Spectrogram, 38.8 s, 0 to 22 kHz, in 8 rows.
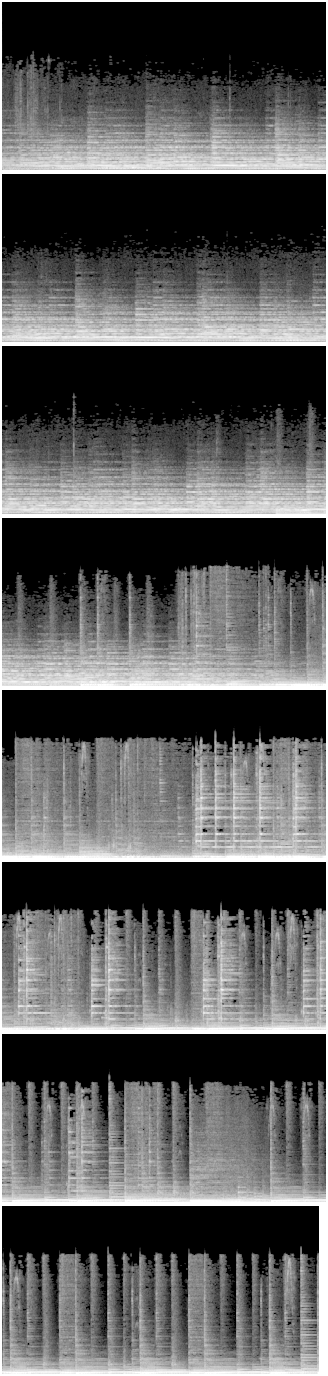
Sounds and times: Change ringing (campanology): 0.0s - 32.2s.

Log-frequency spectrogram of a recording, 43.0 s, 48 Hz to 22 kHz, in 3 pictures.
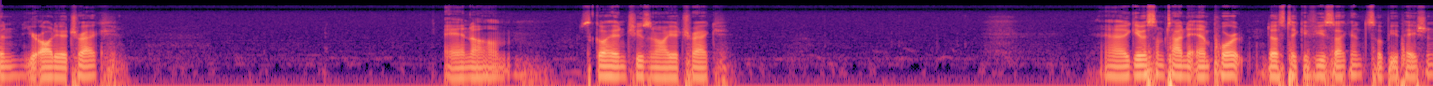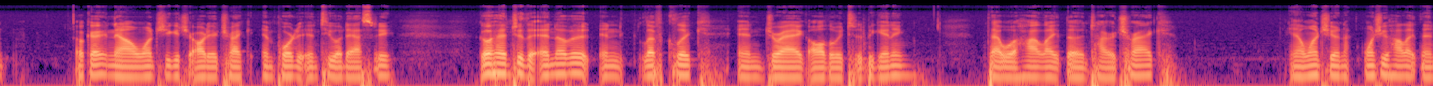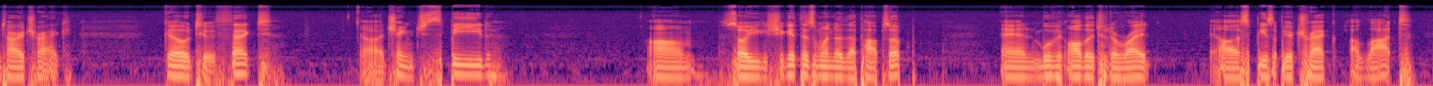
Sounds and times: Speech: 0.0s - 1.3s, 4.4s - 5.2s, 5.8s - 7.4s, 11.0s - 14.4s, 15.0s - 18.3s, 19.1s - 23.5s, 24.2s - 26.2s, 27.2s - 29.4s, 30.3s - 31.5s, 32.2s - 33.8s, 35.1s - 37.8s, 38.6s - 40.2s, 40.8s - 42.8s.

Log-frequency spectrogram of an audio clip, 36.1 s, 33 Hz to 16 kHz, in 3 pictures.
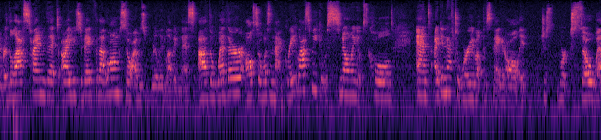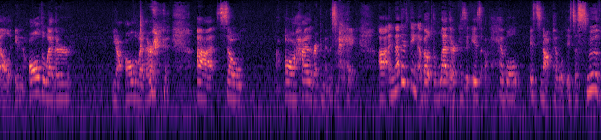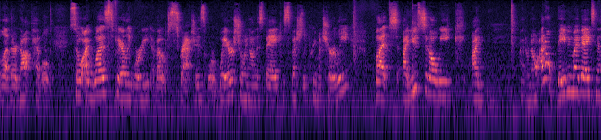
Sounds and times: Speech: 0.0s - 13.5s, 14.3s - 17.0s, 17.6s - 36.0s
Inside, small room: 0.0s - 36.0s.

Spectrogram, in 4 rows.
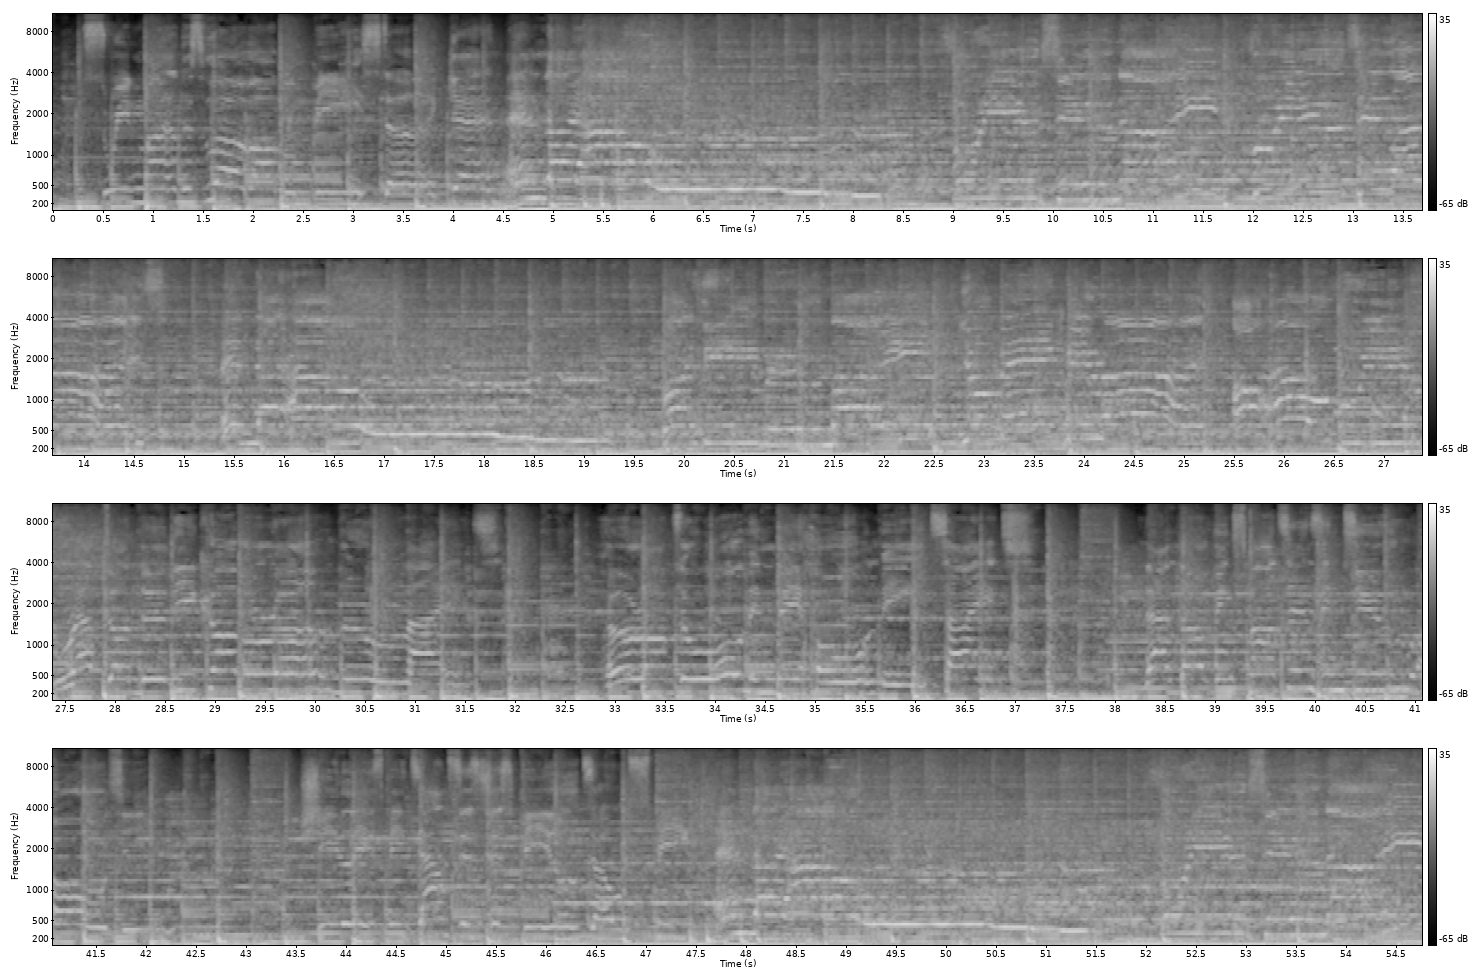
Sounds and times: Music: 0.0s - 54.7s.

